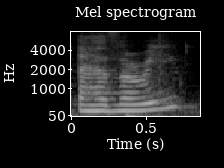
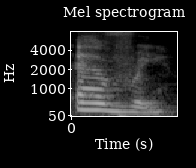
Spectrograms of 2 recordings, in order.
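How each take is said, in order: First: All three syllables are pronounced fully. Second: A syllable is dropped, giving two syllables. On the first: "може звучати як every" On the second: "може звучати скорочено як every"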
